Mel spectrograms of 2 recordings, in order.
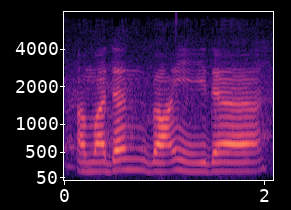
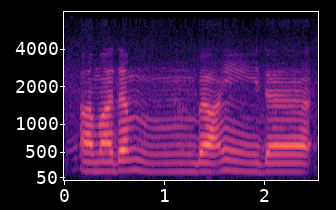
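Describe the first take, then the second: First: The nasal before b is an n sound. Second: The nasal before b is an m sound. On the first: The speaker calls it wrong. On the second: The speaker calls it right. "yang benar itu"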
